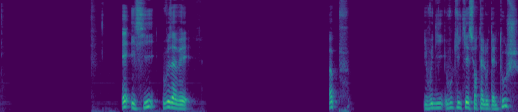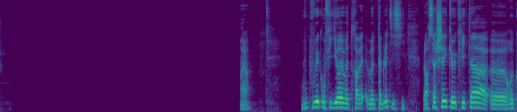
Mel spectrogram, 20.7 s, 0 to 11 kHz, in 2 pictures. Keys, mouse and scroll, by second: 0.0 click, 6.9 middle click, 7.9 middle click, 8.7 middle click, 10.7-11.7 drag, 12.1-12.7 drag, 12.9-13.9 drag, 14.7 click, 16.1 click.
